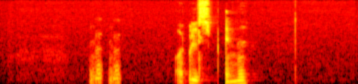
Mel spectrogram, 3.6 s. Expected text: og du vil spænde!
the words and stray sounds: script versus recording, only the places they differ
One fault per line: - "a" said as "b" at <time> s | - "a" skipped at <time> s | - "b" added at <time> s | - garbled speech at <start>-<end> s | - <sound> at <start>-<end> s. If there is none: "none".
- laugh at 0.9-1.2 s
- "du" skipped at 1.9 s
- dropout at 2.2-2.3 s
